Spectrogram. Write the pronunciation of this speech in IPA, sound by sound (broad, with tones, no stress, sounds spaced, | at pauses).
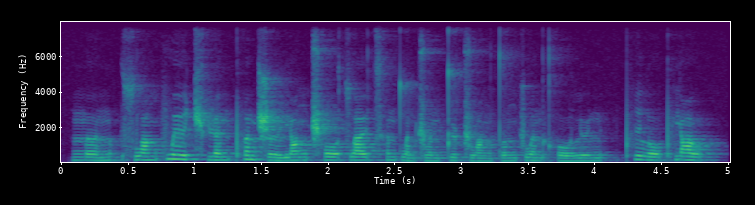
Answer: n̪ ə˨˩˦ n | s w ɑ˧˥ ŋ f w e˥˩ ɪ̯ t͡ɕʰ ɥ ɛ˧˥ n pʰ ə˥˩ n ʂ ɻ̩˨˩ l j ɑ˥ ŋ ʈ͡ʂʰ o˥˧ ʊ̯ t͡s w a˥˧ ɪ̯ t͡sʰ ə˥˩ n t̪ w a˩ n ʈ͡ʂ w ə˨˩ n t̪ y˥˩ ʈ͡ʂ w ɑ˨˩ ŋ t̪ ɤ˥ ŋ ʂ w ə˥˩ n kʰ o˧˥ ʊ̯ l y˥ n | pʰ i˥˩ l o˧˥ ʊ̯ pʰ j ɑ˥˩ ʊ̯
